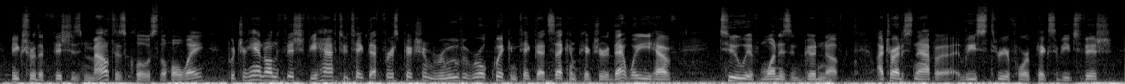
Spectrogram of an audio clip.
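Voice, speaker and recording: With noticeable background noise behind him, a man speaks very fast at an extremely high pitch with lively intonation. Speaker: fishing channel host. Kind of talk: tutorial. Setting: outdoors.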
